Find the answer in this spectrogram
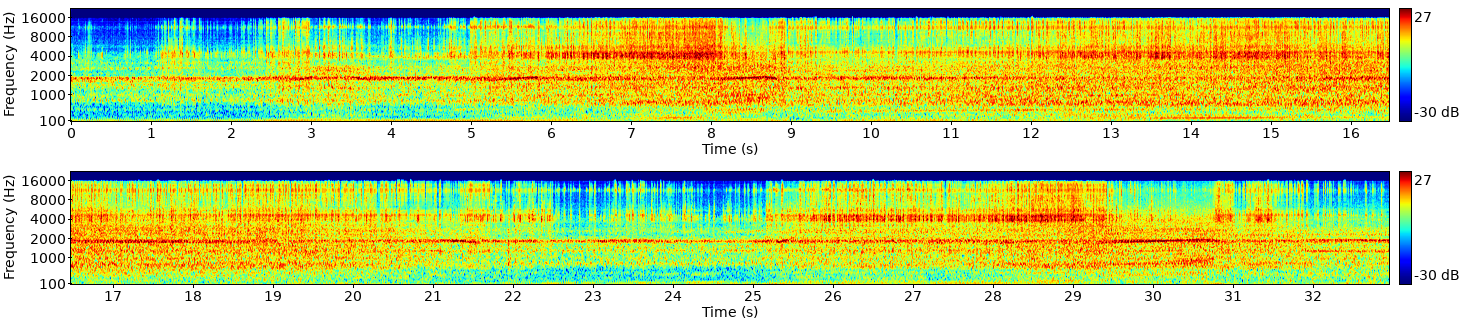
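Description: Motorcycle engine pulling uphill, its note climbing and falling, with sharp drops about eight seconds in and again past twenty seconds. Heavy wind rush on the microphone runs under it.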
